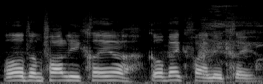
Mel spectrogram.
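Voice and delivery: slow, put-on dreamy voice; drawn-out, hammed-up fake dreaming; mock sleep-talker. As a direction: play at fighting a warrior in your sleep. Mimics feigned dreaming about a warrior.

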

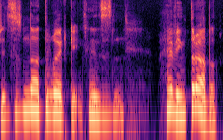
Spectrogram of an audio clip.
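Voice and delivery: high, halting mock-Russian accent; put-on Russian, struggling with the language; Russian orc accent. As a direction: play a dim orc with thick Russian accent. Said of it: "I think of just playing in Russian".

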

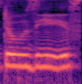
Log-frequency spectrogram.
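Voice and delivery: "dozies" slowly, as DOO-zeez; imitated Scottish pronunciation. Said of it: "Nicola Sturgeon".

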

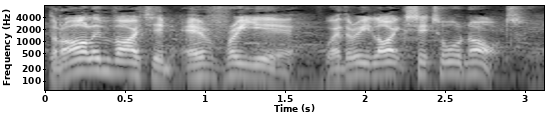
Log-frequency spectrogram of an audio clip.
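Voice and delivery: Keir Starmer impression. A narrator's reading. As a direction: play Keir telling a story. Sir Keir voiced in story.

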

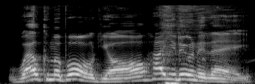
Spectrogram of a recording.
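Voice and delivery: jolly, loud Southern American welcome, pitched high; Southern American accent. Acted. Tram driver greeting passengers, hammed-up Southern American accent. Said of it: "in his Southern American accent".

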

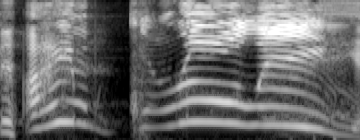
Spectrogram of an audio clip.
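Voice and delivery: very high, drawn-out mock bellow; mock garbled outburst. Co-host mimicking his garbled words, hammed-up wail. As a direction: howl GRUELING slowly, imitating his blunder. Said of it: "a couple of garbled".

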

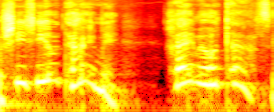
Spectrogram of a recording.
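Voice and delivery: very high imitated calling; high-pitched mock urgency; urgent searching call. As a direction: mimic a second searcher calling out. Others join the search, calling.

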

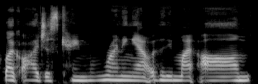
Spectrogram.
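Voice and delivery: ordinary talk, nothing marked

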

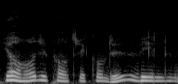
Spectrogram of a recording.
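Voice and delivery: high, sugary mock politeness; mock overly careful. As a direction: coax him as if he might break. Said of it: "det är så fint i kanten".

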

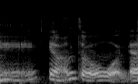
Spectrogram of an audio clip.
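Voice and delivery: quiet, slow mumble, half swallowed; sheepish mumble. Real, not acted. Admitting to her friend, slow embarrassed mumble. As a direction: confess it under your breath.

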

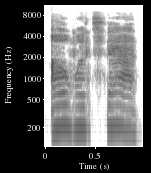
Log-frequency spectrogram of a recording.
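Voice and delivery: soft monotone quote; quiet, unexcited line reading. Retold or imitated. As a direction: imitate her deadpan delivery. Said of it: "saying in this monotone voice".

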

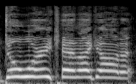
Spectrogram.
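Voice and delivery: squeaky, loud, hammed-up Izzy reassurance; shrill-pitched mock shout; mock high voice. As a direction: yell it way up high like a cartoon sidekick. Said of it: "He's like".

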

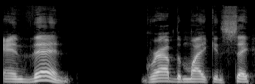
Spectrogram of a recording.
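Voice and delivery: ordinary talk, nothing marked

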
